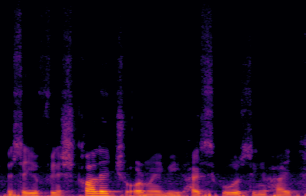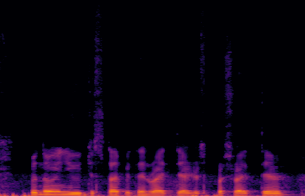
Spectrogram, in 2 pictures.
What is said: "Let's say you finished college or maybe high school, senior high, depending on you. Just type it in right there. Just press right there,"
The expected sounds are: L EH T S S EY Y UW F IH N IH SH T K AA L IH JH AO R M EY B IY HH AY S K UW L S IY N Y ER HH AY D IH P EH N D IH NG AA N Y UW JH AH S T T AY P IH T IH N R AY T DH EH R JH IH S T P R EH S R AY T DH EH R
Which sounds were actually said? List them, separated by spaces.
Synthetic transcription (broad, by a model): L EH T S S EY Y UW F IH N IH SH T K AA L IH JH AO R M EY B IY HH AY S K UW L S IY N Y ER HH AY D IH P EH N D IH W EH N Y UW JH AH S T T AY P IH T IH N R AY T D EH R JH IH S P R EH S R AY T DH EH R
